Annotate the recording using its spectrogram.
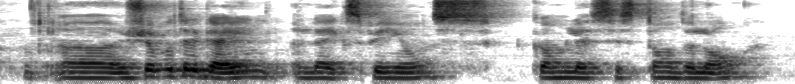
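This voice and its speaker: A man with a non-native accent speaks at a very slow pace. His pitch is fairly high. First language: not French (speaking French). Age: 20s. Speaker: French language learner. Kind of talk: language lesson conversation. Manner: halting, many hesitations.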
